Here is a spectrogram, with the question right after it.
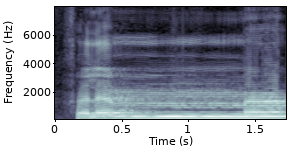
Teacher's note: ഈ പദത്തിൽ മീം മുഷദ്ദദ, ഷദ് നൽകപ്പെട്ട മീമിനെ മണിക്കണം.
